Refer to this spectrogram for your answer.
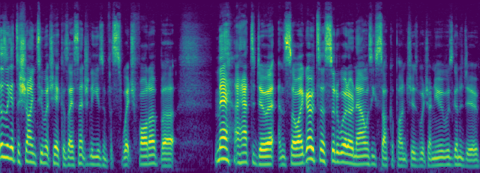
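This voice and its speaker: Delivered at a very fast pace with lively intonation, a man with a British accent is heard in a dry, close sound with no echo on a very clean recording against a silent background. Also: medium pitch for a man. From Britain. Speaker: gaming commentator. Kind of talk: gameplay commentary. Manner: casual, filler-heavy.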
